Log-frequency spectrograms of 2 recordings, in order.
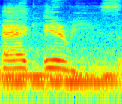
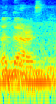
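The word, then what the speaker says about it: Agares: Ag-Aries. Ag-Aries, not Agaris.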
